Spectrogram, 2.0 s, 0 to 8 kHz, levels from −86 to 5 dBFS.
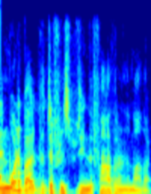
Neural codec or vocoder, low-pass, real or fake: none; 7.2 kHz; real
